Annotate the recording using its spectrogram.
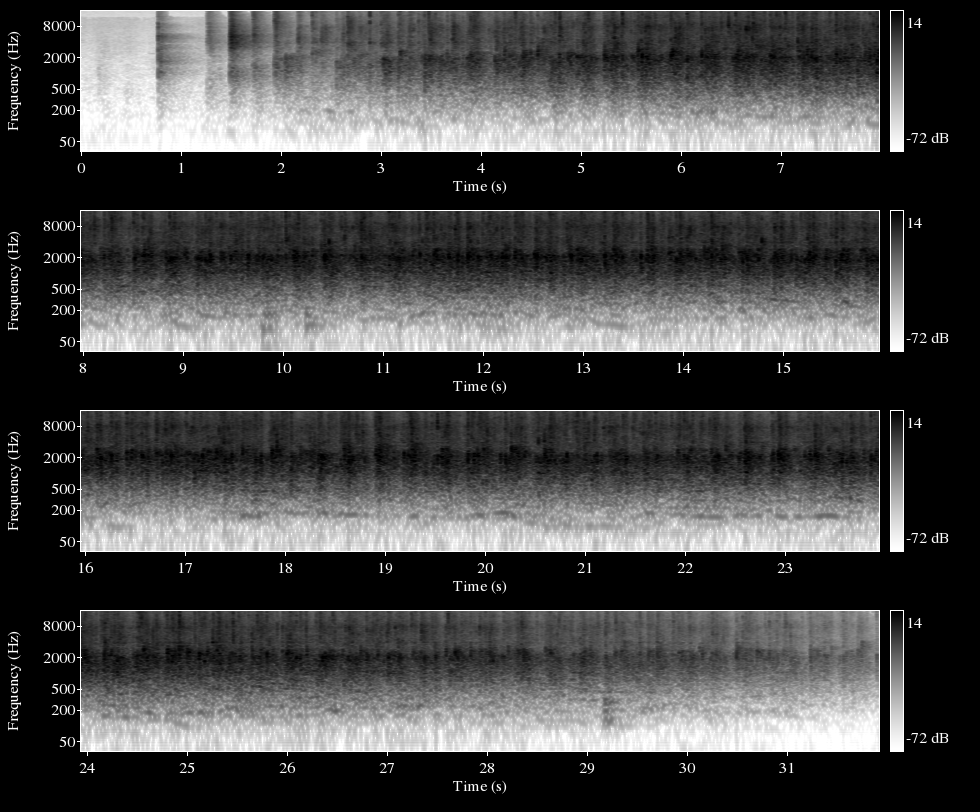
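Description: Audience applause breaks out about a second in, swells over the next few seconds into steady clapping, and begins to thin near the end.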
